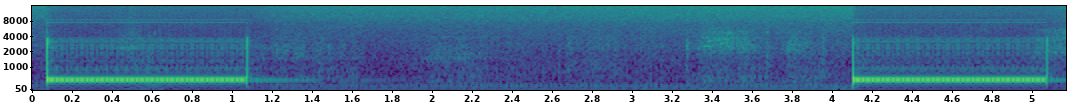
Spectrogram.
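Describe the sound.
Two long, steady ring tones of a phone call ringing out, each lasting about a second, separated by a few seconds of quiet low hum.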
